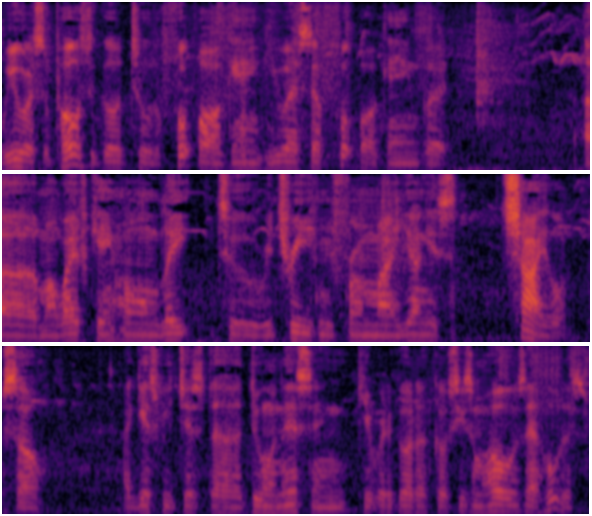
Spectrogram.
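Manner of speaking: low, hushed whisper all the way through. Answering the other speaker's question about what's new, whispering. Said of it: "Why do you seem like you're whispering".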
